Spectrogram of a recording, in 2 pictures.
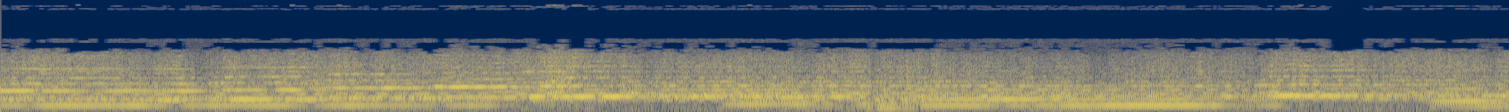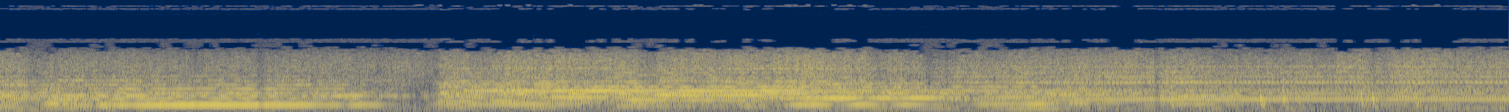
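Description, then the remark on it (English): The whistle of an eastbound steam train sounds loudly and almost without pause, with long, chord-like blasts that shift between several pitches. No one speaks. “Eastbound now. That's her whistling.”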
